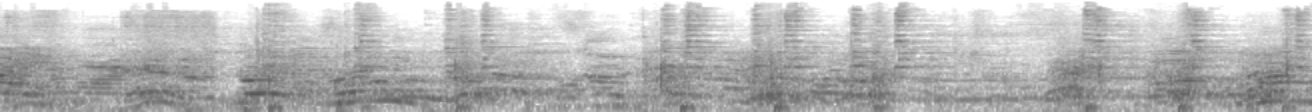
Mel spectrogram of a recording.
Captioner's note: dishes clanking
